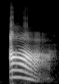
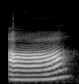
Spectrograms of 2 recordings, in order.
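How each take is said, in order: First: It is said with the fourth tone. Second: It is said with the second tone. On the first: "With the fourth tone" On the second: "With the second tone"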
